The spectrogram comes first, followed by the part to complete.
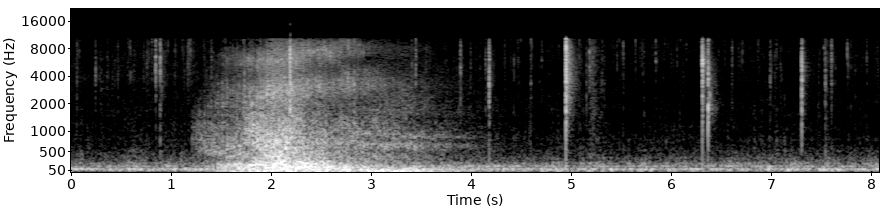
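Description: Fireball sound effect: a whoosh swells up over a steady low rumble, peaks about two seconds in and dies away, followed by a few sharp fire crackles.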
